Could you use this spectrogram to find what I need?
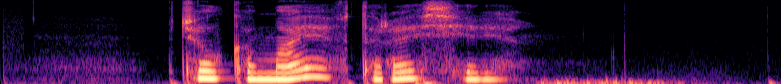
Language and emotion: Russian, neutral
